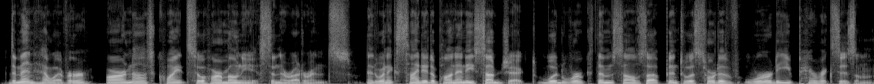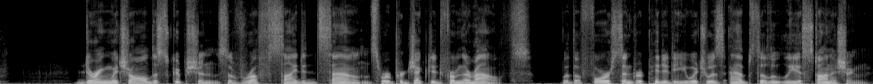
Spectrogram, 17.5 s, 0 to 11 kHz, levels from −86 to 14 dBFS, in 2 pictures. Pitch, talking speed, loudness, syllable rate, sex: 100 Hz, 170 wpm, -20 LUFS, 5.4 syllables/s, male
